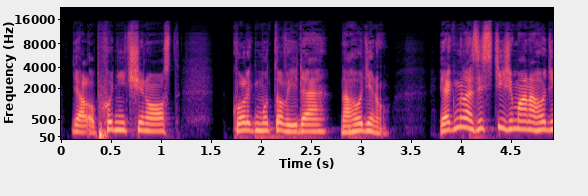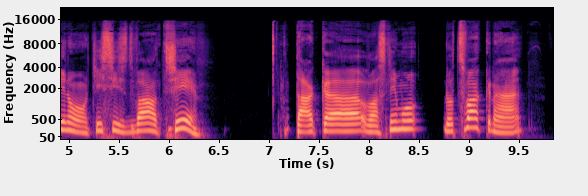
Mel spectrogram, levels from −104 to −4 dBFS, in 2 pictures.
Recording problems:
none

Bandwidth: 15 kHz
